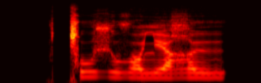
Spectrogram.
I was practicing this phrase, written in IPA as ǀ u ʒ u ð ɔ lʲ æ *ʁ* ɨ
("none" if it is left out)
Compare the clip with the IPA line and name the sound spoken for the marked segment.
ʁ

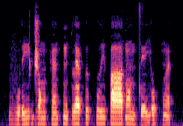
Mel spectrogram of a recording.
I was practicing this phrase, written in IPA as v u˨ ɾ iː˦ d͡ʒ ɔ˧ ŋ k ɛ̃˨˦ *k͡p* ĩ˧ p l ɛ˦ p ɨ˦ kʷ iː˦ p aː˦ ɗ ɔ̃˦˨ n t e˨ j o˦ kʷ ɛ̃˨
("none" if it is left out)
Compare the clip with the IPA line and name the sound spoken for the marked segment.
k͡p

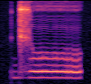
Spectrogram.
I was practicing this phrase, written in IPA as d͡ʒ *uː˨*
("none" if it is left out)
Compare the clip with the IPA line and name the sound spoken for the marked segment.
oː˨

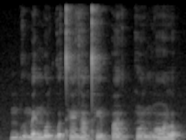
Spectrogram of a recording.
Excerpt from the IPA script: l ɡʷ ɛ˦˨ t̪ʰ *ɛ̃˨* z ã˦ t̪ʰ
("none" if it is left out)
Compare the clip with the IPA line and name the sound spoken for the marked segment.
ɛ̃˦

